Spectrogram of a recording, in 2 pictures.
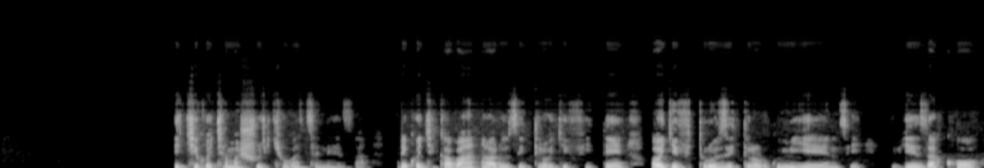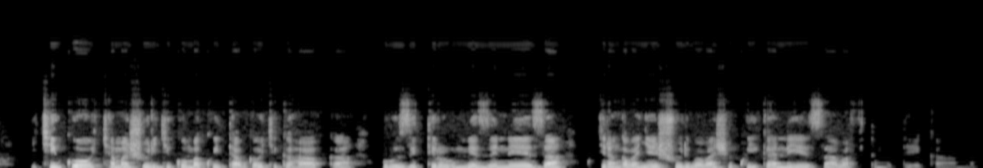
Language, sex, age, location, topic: Kinyarwanda, male, 18-24, Kigali, education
